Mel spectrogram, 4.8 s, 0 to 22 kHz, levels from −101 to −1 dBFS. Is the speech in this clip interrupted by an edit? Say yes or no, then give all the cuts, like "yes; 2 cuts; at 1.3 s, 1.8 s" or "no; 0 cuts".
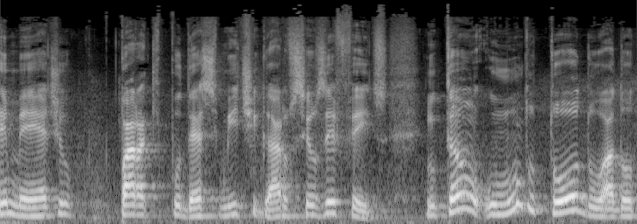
no; 0 cuts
